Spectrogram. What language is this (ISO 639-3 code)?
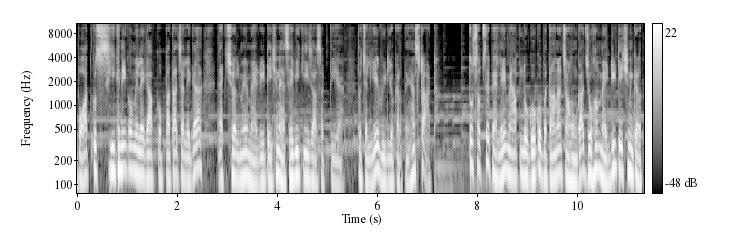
hin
